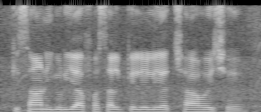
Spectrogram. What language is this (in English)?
Maithili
